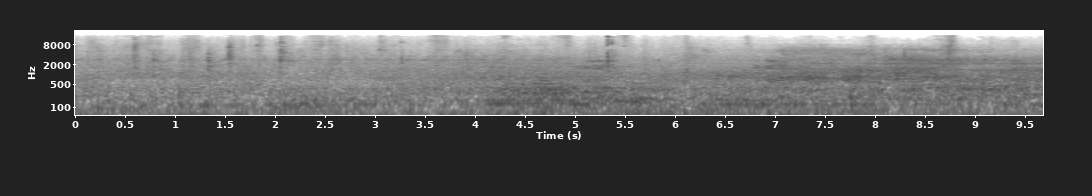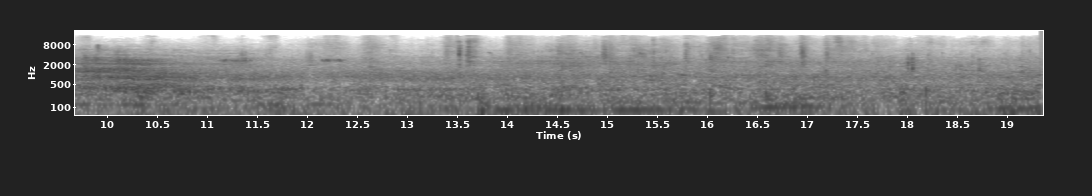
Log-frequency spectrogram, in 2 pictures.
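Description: Car traffic rumbles along a city street.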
